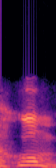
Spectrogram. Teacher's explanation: mim bertanda mati. Jelas, pendek, tidak berdengung. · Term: Mim sukun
